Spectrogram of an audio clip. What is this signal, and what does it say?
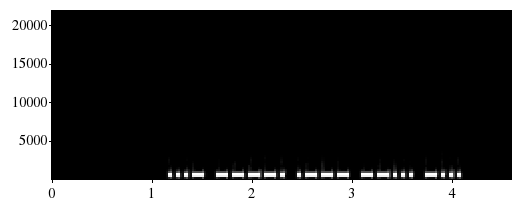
Morse code, heard as a keyed tone, about 31 wpm, 700 Hz. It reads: V9J7B
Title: Code Groups - 5 Letter:Numbers - 30wpm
